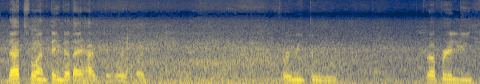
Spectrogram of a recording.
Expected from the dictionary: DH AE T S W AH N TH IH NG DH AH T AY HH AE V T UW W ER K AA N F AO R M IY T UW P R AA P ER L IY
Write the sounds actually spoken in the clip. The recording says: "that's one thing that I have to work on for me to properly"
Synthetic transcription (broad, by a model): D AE T S W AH N T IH NG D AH T AY HH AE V T UW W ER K AA N F AO R M IY T UW P R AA P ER L IY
